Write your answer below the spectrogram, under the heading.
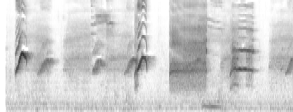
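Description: A cockatiel gives rising, whistled chirps broken by a harsh, raspy screech.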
